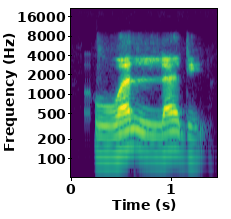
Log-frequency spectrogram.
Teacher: Jadi kalau ada lam bertasyid dianggap dua ya dobel. Cara bacanya langsung masuk ke lam yang kedua. Jadi hukumnya alif lam asyamsiyah.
